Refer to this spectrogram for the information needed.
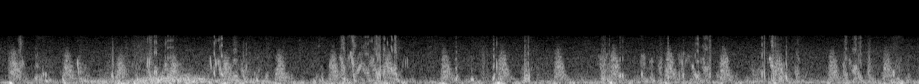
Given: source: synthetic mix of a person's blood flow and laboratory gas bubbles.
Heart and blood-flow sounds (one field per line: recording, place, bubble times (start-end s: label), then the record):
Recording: Doppler ultrasound of blood flow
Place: subclavian vein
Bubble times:
0.16-0.26 s: bubbles
0.34-0.54 s: bubbles
0.60-0.70 s: bubbles
0.75-0.92 s: bubbles
1.07-1.20 s: bubbles
1.24-1.85 s: bubbles
2.08-2.70 s: bubbles
3.15-3.25 s: bubbles
3.32-4.10 s: bubbles
4.54-4.61 s: bubbles
4.67-4.78 s: bubbles
4.90-5.12 s: bubbles
5.21-5.33 s: bubbles
5.97-6.27 s: bubbles
6.38-6.72 s: bubbles
6.77-7.11 s: bubbles
7.16-7.31 s: bubbles
7.50-8.09 s: bubbles
8.42-8.78 s: bubbles
8.88-9.04 s: bubbles
9.17-9.20 s: bubbles
From the record:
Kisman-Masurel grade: 342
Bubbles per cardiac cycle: rolling drumbeat, 9 or more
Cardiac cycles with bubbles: 100%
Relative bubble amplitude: moderate (0.250 to 0.450)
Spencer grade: 3 (all of the cardiac periods contain showers or single bubble signals, but not dominating or overriding the cardiac motion signals)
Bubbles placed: anywhere in the cardiac cycle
